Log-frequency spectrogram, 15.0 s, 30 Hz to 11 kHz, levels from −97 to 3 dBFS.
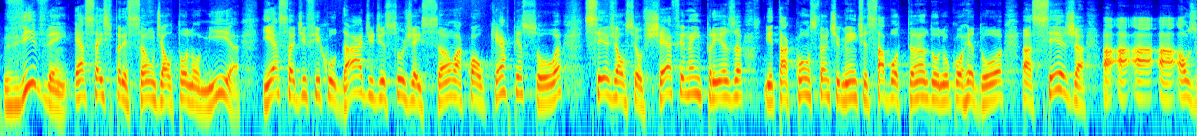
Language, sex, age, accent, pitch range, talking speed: Portuguese, male, 60-79, Brazilian, 155-210 Hz, 110 wpm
